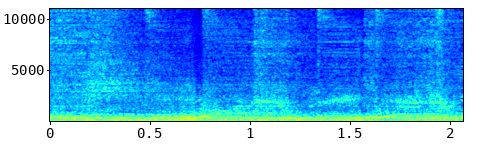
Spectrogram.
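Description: Live heavy metal band playing loud, distorted guitars over a drum kit with a fast, steady cymbal beat.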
